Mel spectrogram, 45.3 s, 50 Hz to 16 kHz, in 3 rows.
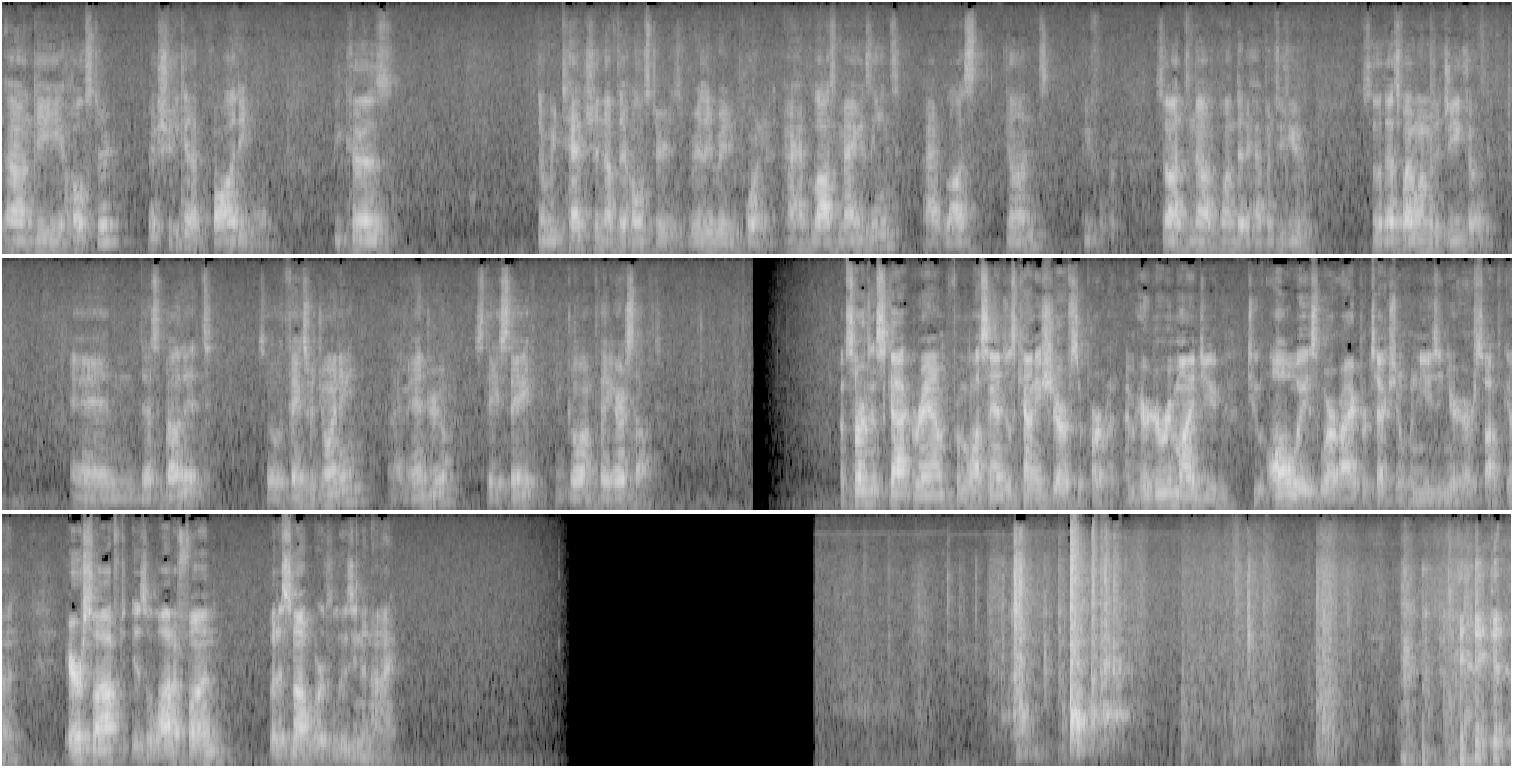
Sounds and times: Speech: 0.0s - 4.0s, 5.4s - 15.0s, 15.8s - 21.8s, 23.5s - 34.2s.

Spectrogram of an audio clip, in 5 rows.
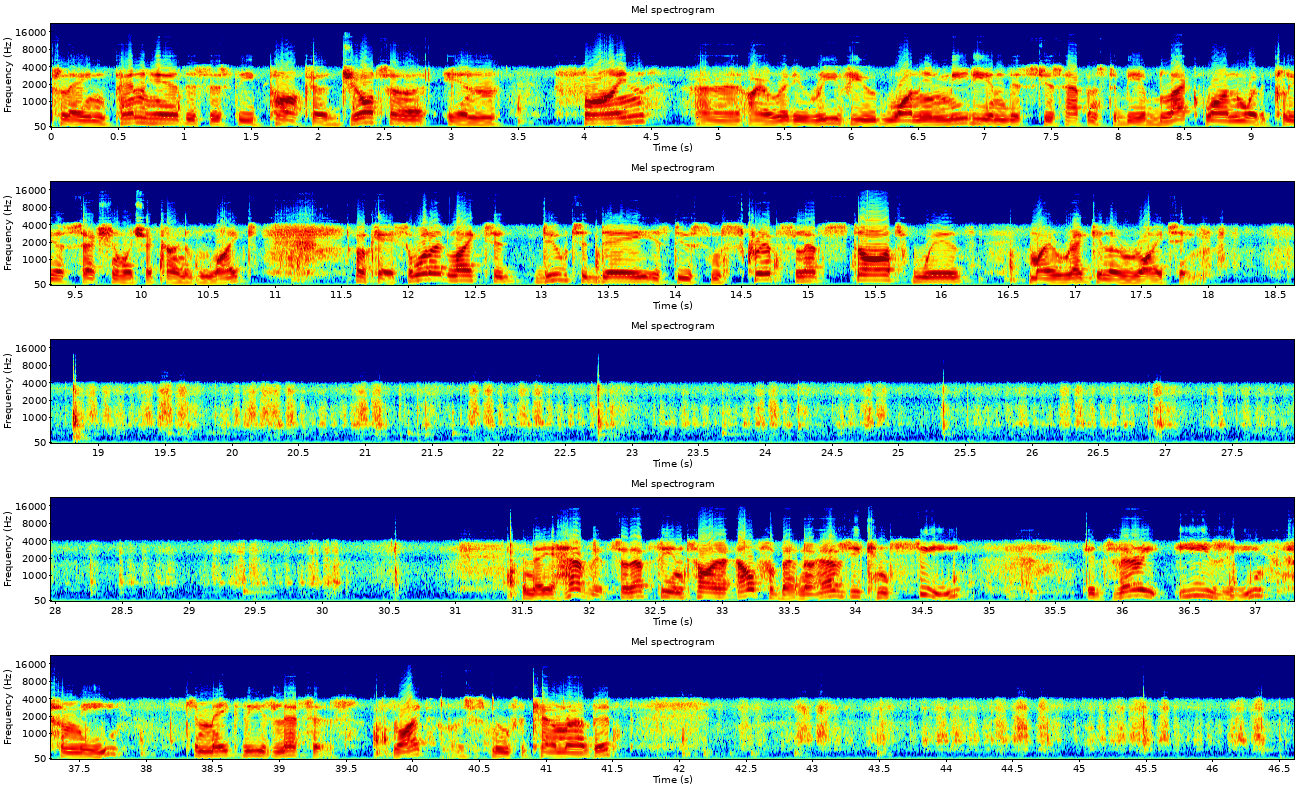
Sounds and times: Writing: 8.8s - 10.8s, 11.6s - 30.6s, 42.0s - 46.6s.

